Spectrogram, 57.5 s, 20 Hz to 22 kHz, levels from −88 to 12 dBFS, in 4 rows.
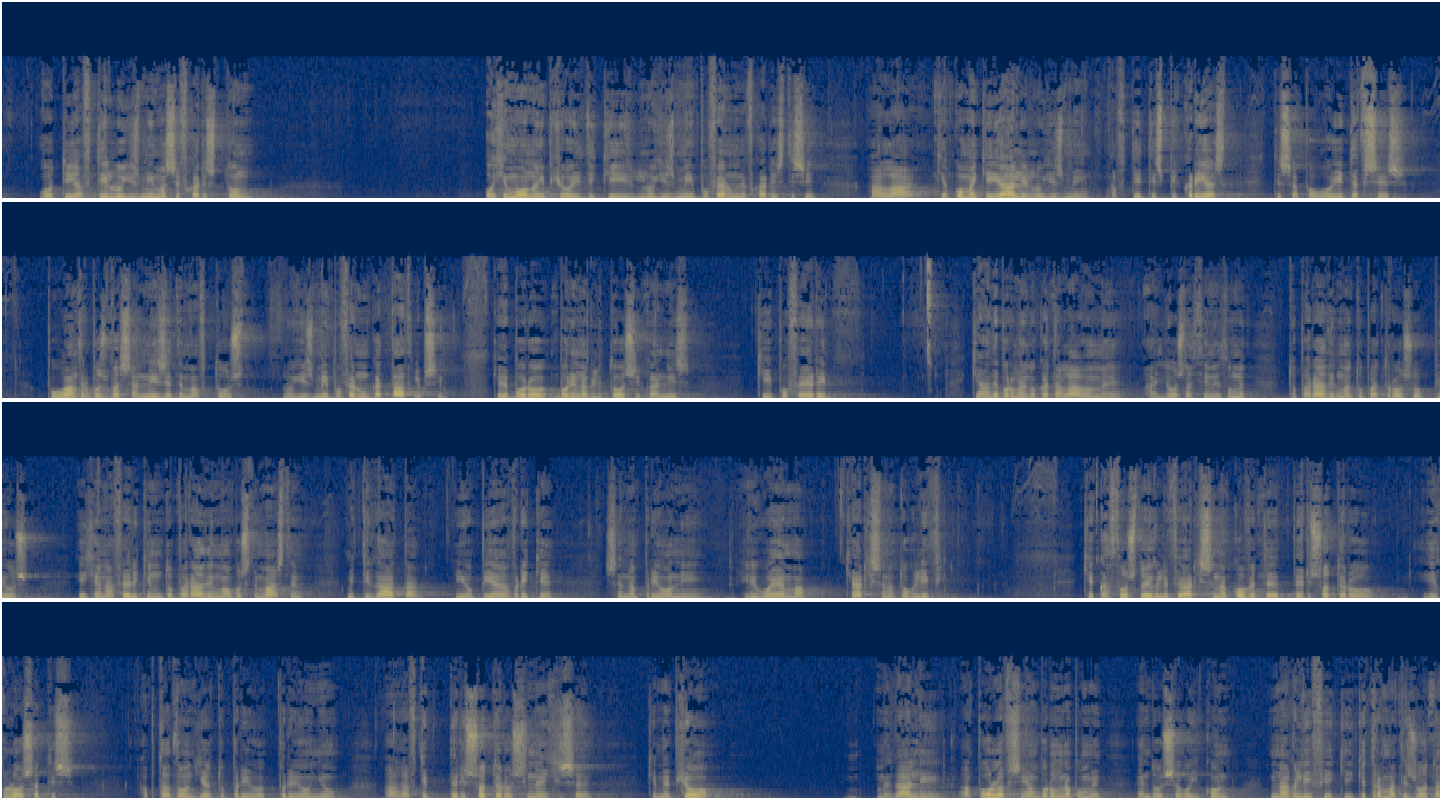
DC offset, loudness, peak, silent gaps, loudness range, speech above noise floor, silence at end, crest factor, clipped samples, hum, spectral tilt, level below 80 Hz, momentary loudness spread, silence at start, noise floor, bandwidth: under 0.1%; -26 LUFS; -4 dBFS; none; 5 LU; 39 dB; 0 s; 24 dB; under 0.1%; none; -3.5 dB/octave; -62 dBFS; 13 LU; 0.4 s; -65 dBFS; 16 kHz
